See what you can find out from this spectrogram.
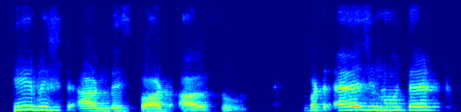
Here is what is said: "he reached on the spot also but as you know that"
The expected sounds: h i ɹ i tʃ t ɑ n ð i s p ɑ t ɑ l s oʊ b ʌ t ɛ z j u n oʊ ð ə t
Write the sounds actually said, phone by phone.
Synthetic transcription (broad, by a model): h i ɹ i s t ɑ n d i s p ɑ t ɑ l s oʊ b ʌ t ɛ z j u n oʊ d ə t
